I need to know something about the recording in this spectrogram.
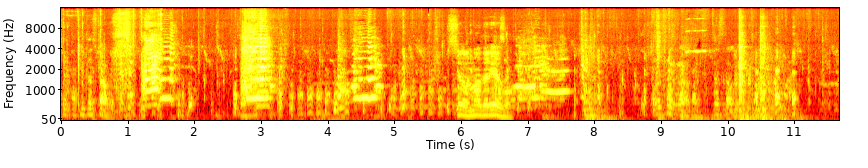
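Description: Chickens cluck and squawk nearby.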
